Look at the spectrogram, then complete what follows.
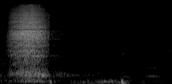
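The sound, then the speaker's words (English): A single loud intake of breath lasting about half a second, then near silence as the breath is held, with only a faint soft bump afterward. “Try to just inhale and see what happens.”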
